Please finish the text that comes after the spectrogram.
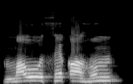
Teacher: یہ بھی لین ہے، موثقہم، یہ سا جو ہے سین نہیں نکالنا، سیٹی نہیں بجنی چاہیے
